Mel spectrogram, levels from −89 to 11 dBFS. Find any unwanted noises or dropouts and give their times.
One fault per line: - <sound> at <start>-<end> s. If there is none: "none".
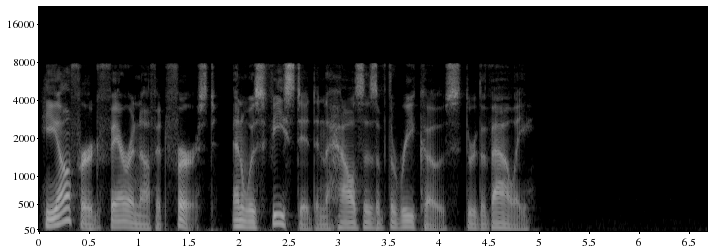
none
